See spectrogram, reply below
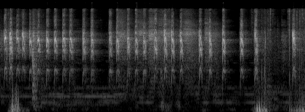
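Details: Eurasian tree sparrows in a fight give clusters of sharp, ringing chirps, mostly regular and fast, mixed with low bumping thuds toward the end.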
